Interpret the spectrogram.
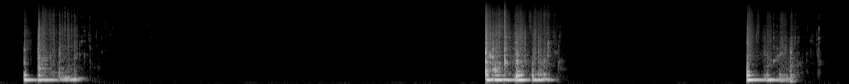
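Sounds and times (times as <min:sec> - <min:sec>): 
bucket being thrown: 0:00.3 - 0:00.9, 0:04.9 - 0:05.6, 0:07.5 - 0:08.2.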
